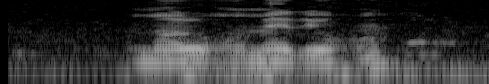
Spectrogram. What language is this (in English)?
Loarki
